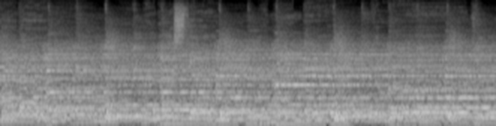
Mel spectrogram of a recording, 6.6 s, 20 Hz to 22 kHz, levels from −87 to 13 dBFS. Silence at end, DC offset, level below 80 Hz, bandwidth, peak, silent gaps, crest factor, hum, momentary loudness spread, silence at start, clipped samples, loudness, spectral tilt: 0 s; under 0.1%; -40 dBFS; over 20 kHz; 0 dBFS; none; 12 dB; none; 3 LU; 0 s; under 0.1%; -13 LUFS; -4 dB/octave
